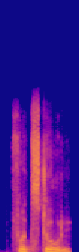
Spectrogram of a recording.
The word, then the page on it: footstool: Indian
